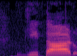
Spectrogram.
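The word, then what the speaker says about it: guitar: बट यहाँ पे क्या है गाइस, यहाँ पे रूल आपको समझाया जा रहा है कि यू लेटर के बाद कोई भी वाउल आए तो आपको जो है यू को साइलेंट करना है। तो यहाँ पे ये वर्ड गिटार।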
